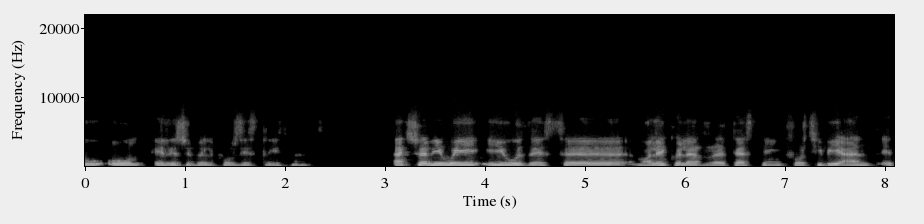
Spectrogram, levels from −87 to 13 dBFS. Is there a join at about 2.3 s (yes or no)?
yes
